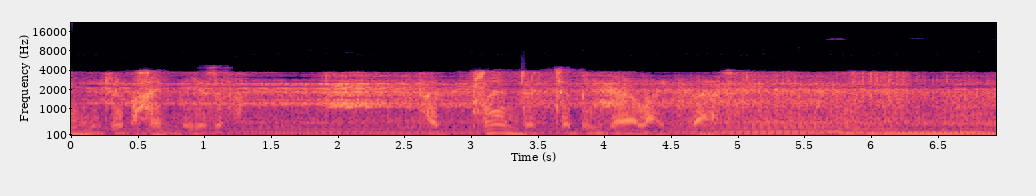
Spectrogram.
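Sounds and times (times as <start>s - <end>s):
car engine humming as the car stops: 0.0s - 6.9s
speech: 0.4s - 1.4s, 2.6s - 5.4s.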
